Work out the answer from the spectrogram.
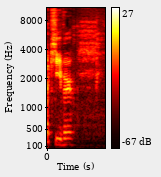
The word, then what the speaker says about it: McKeever: Was that pronounced correctly, Mckeever?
